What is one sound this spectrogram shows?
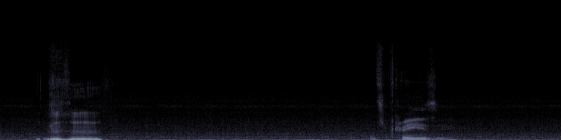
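A young man makes two short vocal sounds close to a microphone.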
